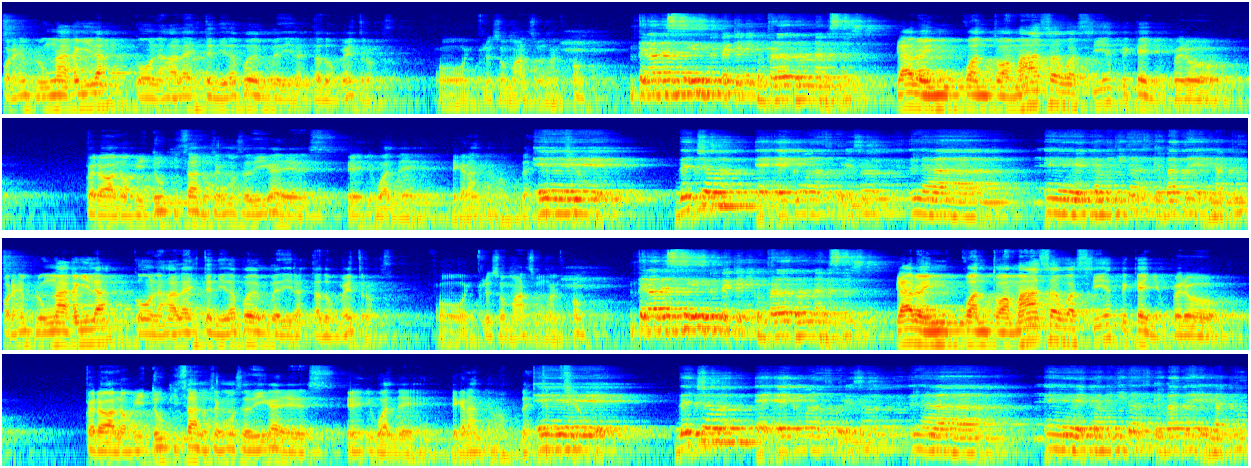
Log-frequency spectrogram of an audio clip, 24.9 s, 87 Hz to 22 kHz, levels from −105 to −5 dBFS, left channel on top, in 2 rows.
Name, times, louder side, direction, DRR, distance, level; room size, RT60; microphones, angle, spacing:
voice 1, 0.0-3.7 4.3-5.8 8.9-12.2 13.3-15.5 15.9-17.8 18.2-18.3, right 2 dB, 85° right, 6 dB, 2.3 m, -30 dB
voice 2, 6.3-8.6 17.8-18.6 19.2-22.5 22.8-24.9, equal, 20° right, -2 dB, 5.3 m, -29 dB
26.5 x 26.0 x 8.0 m, 1.4 s
head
